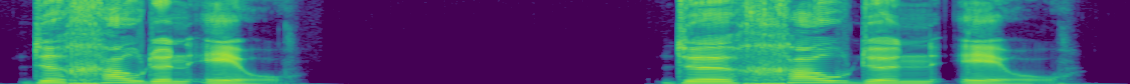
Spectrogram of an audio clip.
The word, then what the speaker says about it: de Gouden Eeuw: This is how we say de Gouden Eeuw. De Gouden Eeuw. There isn't really an emphasis on any of these words, just de Gouden Eeuw. De Gouden Eeuw.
